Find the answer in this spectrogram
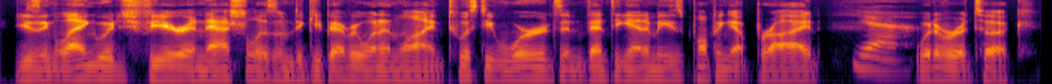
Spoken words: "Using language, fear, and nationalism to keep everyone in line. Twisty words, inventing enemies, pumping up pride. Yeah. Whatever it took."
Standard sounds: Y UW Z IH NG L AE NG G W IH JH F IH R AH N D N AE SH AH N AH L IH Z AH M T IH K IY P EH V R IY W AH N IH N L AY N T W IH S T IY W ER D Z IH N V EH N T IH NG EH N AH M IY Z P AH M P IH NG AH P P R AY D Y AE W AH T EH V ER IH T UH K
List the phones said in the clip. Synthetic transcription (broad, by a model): Y UW Z IH NG L AE NG G W IH JH F IH R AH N N AE SH N L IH Z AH M T IH K IY P EH V R IY W AH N IH N L AY N T W IH S T IY W ER D Z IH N V EH N T IH NG EH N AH M IY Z P AH M P IH NG AH P B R AY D Y AE W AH T EH V ER IH T UH K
